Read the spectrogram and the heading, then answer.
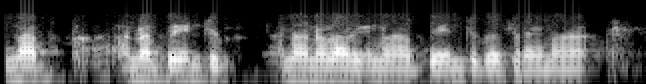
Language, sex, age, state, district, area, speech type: Tamil, male, 30-45, Tamil Nadu, Salem, urban, conversation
